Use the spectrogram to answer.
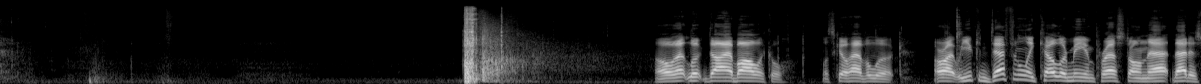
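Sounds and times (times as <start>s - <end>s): rifle shot with echo: 4.6s - 6.0s.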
